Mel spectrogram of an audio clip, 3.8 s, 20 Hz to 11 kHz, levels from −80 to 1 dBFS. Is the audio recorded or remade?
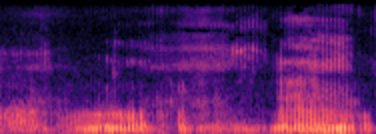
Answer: recorded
